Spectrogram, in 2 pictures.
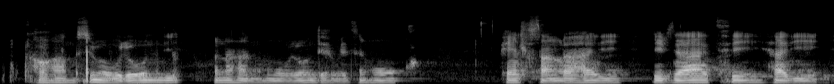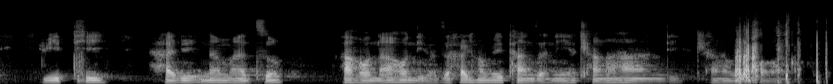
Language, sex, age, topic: Rundi, male, 18-24, agriculture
